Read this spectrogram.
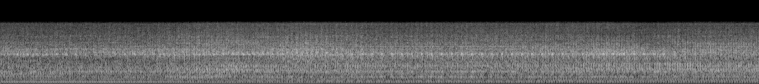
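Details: BMW E46 318i idling with a faint, light rapid ticking over the engine hum; owner hears strange engine noises but the cause is not identified.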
